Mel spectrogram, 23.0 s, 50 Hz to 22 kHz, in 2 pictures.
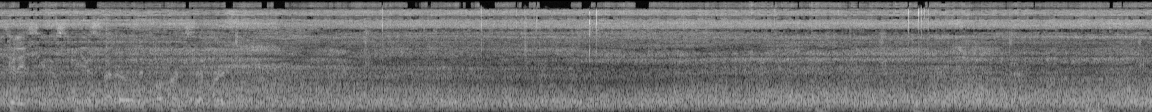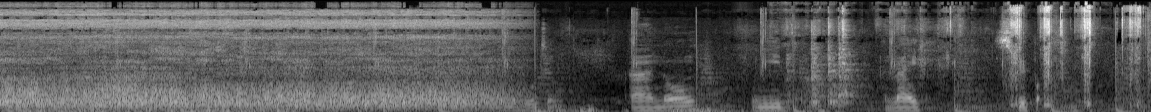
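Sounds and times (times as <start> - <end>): blowtorch flame: 0.0 - 16.9, 19.3 - 20.3.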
